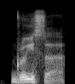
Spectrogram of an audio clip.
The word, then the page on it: greaser: British English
